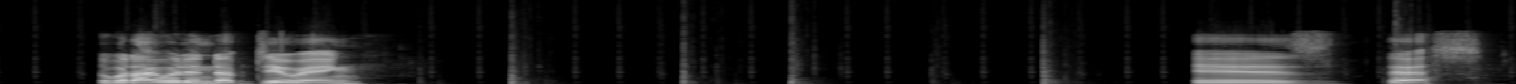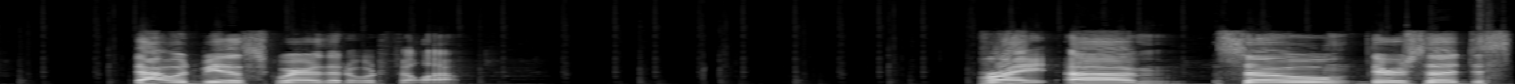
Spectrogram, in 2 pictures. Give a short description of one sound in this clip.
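A man talks with animation close to a microphone, in short bursts with pauses.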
